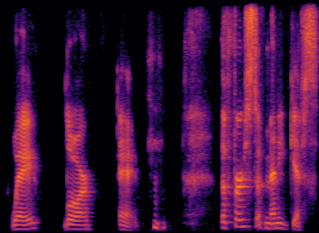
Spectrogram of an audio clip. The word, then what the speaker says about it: Ouelhore: this written on it: W-A-Y dash L-O-R-E dash E-H. Her name, phonetically, Way Lore A.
